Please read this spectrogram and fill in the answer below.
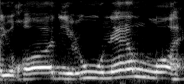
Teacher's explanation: يخاف أن هو يغلظ أو يفخم النون فيبالغ في ترقيقها فتصير قريبة إلى الإمالة، فنسمع يخادعون الله، ن الله بالضبط، يعني تقليل أو إمالة للفتح.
